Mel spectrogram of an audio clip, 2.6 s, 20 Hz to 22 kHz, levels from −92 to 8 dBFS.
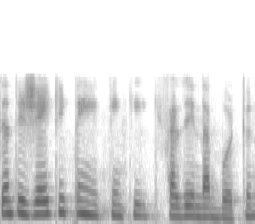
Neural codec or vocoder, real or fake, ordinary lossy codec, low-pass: codec, 16 kHz, 0.8 kbps, ZipCodec; fake; none; 5.4 kHz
